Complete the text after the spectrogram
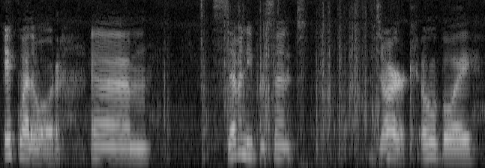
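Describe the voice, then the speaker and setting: A woman's voice: mid-range voice, very slow, pushed and bright, a little hiss or hum, rough recording. A woman chatting casually to camera in a home vlog, self-deprecating and talking while she eats. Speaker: vlogger. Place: home room with computer.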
